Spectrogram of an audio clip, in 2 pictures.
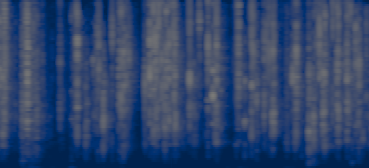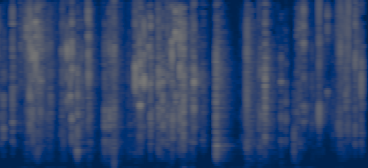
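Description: A mostly empty clear plastic and foil gum blister pack, with one purple gum piece left, is crushed and crinkled between gloved fingers. Dense, bright crackling and sharp crinkles fill the whole clip in rapid bursts, with almost no low end. The snaps die away almost instantly.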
